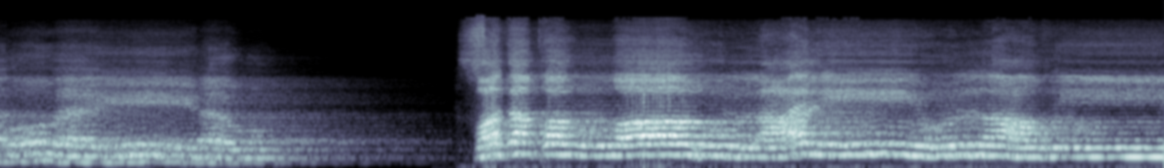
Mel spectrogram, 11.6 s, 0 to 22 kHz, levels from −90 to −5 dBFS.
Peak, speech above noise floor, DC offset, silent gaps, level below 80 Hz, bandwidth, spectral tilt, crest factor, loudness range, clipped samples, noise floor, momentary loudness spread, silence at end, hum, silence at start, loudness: 0 dBFS; 48 dB; under 0.1%; none; -60 dBFS; 15.5 kHz; -5 dB/octave; 18 dB; 13 LU; under 0.1%; -61 dBFS; 13 LU; 0 s; none; 0 s; -17 LUFS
